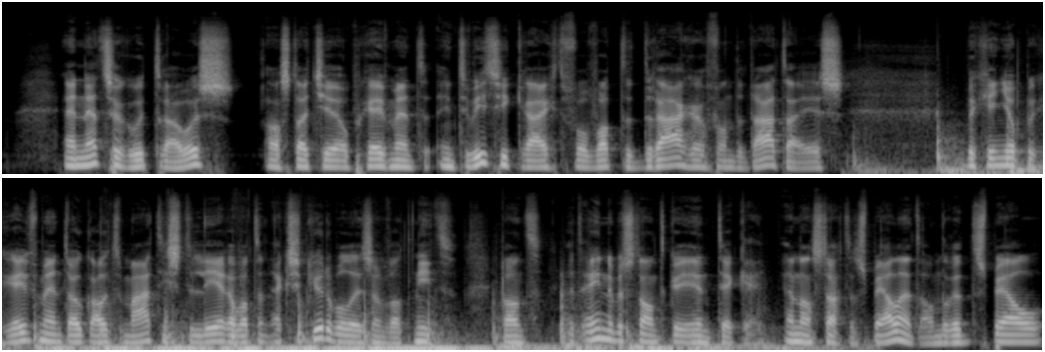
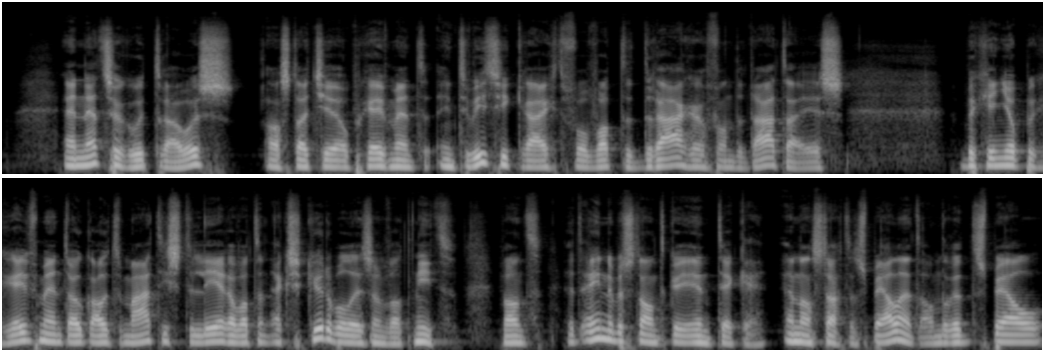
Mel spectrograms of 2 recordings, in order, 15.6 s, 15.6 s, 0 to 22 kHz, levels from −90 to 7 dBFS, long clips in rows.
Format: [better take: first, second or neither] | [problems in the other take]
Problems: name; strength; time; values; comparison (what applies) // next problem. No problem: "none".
second | footsteps; noticeable; from 7 to 14 s; peak 7 dB below the speech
